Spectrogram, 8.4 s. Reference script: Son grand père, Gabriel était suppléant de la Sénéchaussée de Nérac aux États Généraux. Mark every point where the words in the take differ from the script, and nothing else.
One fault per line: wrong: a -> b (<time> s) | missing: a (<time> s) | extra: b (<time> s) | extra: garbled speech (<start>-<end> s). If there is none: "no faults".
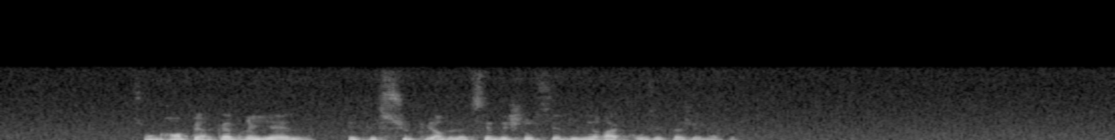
no faults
